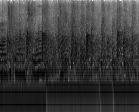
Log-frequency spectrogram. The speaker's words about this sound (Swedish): Vi kan ge en liten applåd.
